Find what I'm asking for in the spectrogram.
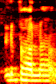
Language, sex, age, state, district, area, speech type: Odia, female, 30-45, Odisha, Puri, urban, spontaneous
